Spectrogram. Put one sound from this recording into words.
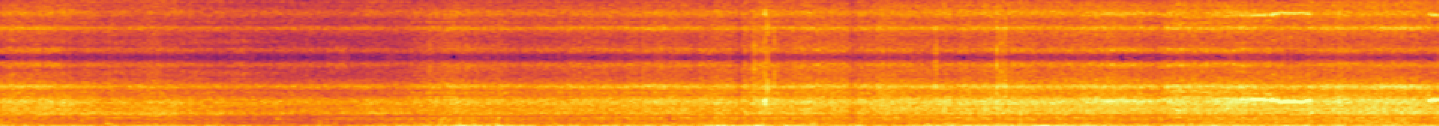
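A snowboard scrapes and hisses steadily over packed snow.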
